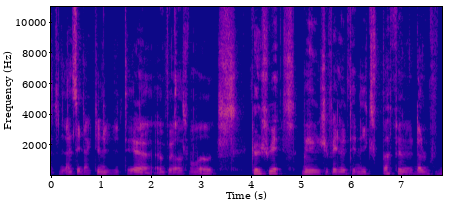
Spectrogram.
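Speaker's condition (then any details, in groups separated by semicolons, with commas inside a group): Dystonia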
